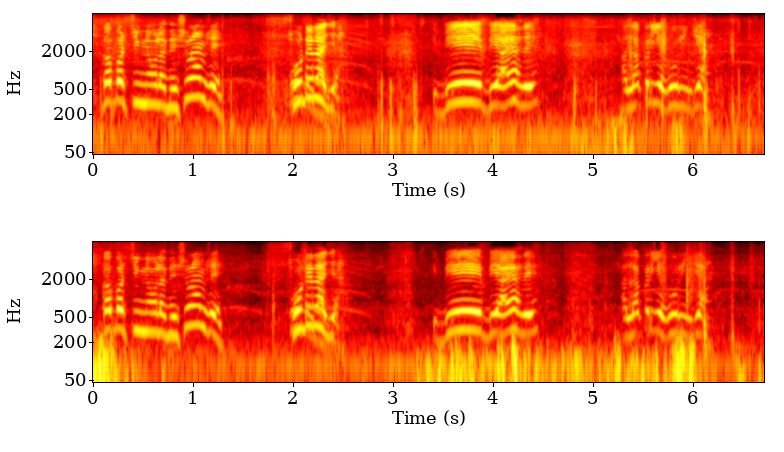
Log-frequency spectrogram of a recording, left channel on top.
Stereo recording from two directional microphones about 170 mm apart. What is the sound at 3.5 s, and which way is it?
Speech, 45° right (ahead or behind).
